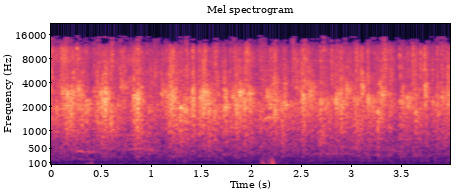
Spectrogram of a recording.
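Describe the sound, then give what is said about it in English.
An audience clapping its hands during a church service: sustained clapping from many people at a steady, moderately loud level, with a couple of low thumps. “Oh, clap your hands unto the Lord.”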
